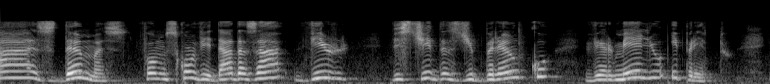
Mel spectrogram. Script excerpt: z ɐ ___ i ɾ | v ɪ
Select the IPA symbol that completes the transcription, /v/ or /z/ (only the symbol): v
